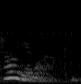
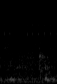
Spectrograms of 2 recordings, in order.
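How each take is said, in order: First: Said in the usual way. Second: A faint repeat trailing away; quiet echo. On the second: Retold or imitated. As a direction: repeat it much softer, almost gone. Son repeating his reply.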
